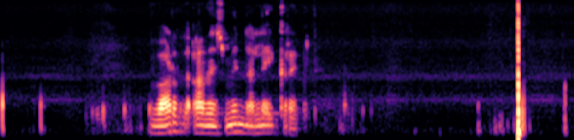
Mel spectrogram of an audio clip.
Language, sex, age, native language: Icelandic, male, 40-49, Icelandic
